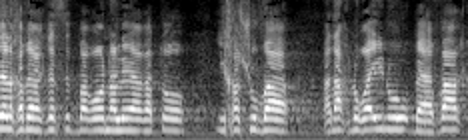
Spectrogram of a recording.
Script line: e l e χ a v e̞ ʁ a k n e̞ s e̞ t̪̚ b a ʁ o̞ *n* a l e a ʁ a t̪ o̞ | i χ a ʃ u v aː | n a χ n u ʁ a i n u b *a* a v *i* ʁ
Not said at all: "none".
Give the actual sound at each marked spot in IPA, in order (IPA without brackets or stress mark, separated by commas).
n, e, a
